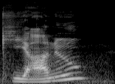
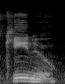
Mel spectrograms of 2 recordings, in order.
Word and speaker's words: Keanu: in his life wait it's pronounced Keanu I thought it was kenu this whole time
